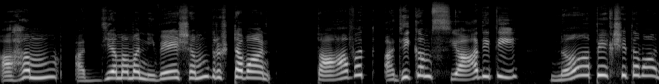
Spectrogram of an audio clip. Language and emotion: Sanskrit, surprised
